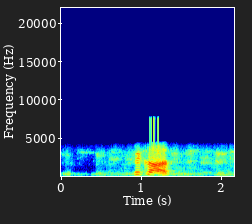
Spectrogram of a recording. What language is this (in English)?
Maithili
